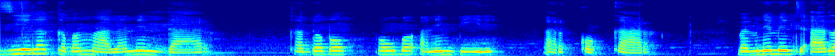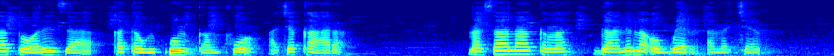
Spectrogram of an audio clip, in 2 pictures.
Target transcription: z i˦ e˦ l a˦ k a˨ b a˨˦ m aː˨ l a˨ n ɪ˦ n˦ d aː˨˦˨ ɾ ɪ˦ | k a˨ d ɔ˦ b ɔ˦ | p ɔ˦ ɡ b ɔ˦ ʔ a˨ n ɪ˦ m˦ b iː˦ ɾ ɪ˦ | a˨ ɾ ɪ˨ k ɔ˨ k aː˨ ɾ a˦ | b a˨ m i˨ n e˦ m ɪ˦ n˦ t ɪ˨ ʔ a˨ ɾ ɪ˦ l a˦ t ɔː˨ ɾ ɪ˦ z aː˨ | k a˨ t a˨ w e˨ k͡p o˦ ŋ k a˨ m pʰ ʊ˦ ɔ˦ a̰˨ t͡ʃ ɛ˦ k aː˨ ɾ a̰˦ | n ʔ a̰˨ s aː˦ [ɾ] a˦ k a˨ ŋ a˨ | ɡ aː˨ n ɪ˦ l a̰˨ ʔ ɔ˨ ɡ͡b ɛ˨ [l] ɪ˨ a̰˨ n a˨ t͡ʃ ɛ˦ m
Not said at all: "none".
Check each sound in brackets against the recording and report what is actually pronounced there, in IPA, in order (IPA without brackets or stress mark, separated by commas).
l, ɾ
